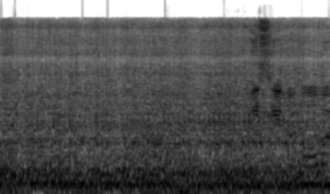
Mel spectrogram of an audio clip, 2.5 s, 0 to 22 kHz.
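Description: Suzuki V-Strom 250 motorcycle cruising in fourth gear on a city road, its engine a steady low drone and rumble heard up close under the rider's talking.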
